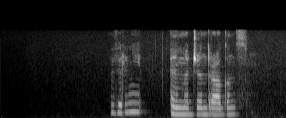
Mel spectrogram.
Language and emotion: Russian, neutral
